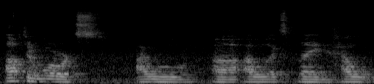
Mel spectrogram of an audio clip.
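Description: A man's voice: mid-range voice, little pitch movement, slow, a little hiss or hum. Polish-accented man, echoey and distant. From Poland. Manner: hesitant, many fillers and repeated words. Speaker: conference speaker. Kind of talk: presentation talk. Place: small meeting room with green walls and a screen. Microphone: far camera, no mic seen. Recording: echoey room from far off.

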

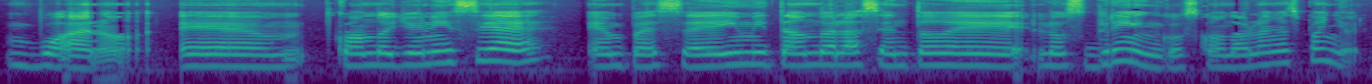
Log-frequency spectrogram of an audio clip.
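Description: A young woman from the Dominican Republic, a guest giving short, soft-spoken answers in a radio studio interview on a studio mic. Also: fairly high pitch, fairly even intonation, unhurried. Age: young adult. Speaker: guest TikTok creator. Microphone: studio mic with headphones.

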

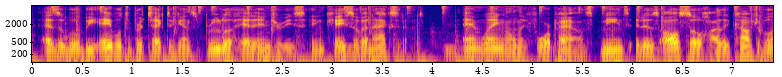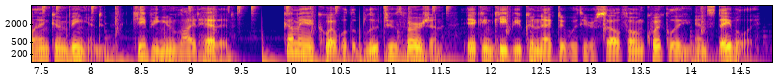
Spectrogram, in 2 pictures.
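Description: A man delivers scripted narration for a product roundup. His voice sits at a medium pitch, and the read is measured and promotional. Music plays behind him. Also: a little mellow. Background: background music.

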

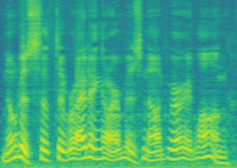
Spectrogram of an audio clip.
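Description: An older man with a folksy, deliberate manner, explaining boat design in a wood-panelled cabin, filmed from a fixed camera across a table. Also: high voice, vocal fry, dark tone, slightly rough. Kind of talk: explanatory video lesson.

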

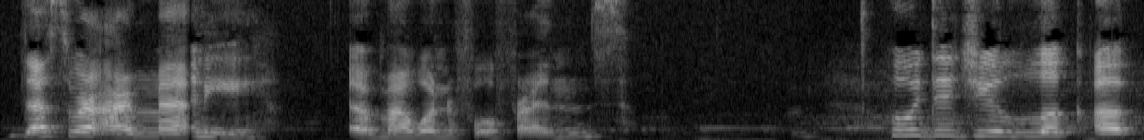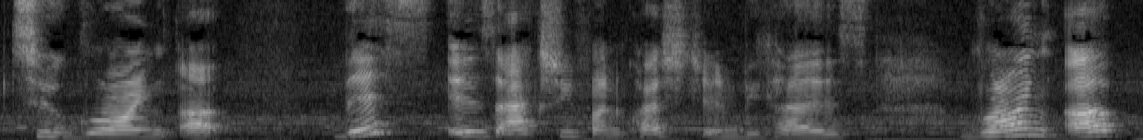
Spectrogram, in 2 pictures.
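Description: A woman's voice: on the high side, bright, forceful tone, a little hiss or hum, poor audio. A young woman of about twenty, chatting casually and expressively to camera as a vlogger at home. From Guyana and the United States, raised partly in Maryland. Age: late teens to about twenty. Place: indoor room at home with curtains.

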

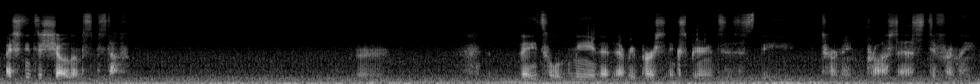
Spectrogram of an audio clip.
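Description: A man playing a panicked, exhausted newly turned vampire in an ASMR audio roleplay, stammering and often dropping into a breathy whisper. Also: mid-range voice, wildly swooping pitch, background noise, full character voice. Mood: frustrated, uneasy. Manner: halting, stammering, breathy sighs and frequent swearing.

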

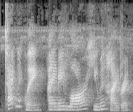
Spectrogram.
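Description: A woman's voice: mid-range voice, animated, normal speed, a bit bright, slight background noise, close to an everyday voice. Woman playing a formal, literal alien hybrid, echoey. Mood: detached, literal. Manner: formal, precise, literal, detached. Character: literal-minded young female alien-human hybrid, curious and emotionless. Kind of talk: audio drama acting.

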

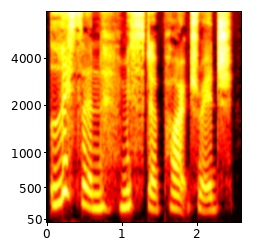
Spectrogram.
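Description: A woman voicing a brisk, dismissive male police sergeant in a storybook reading. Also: medium pitch, lively intonation, no echo, clean studio sound.

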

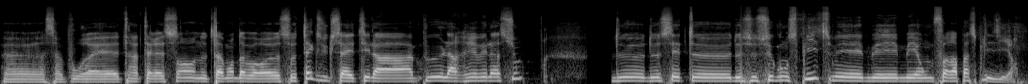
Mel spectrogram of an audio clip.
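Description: Casting note: male co-caster, slightly higher voice, smooth and clear, dry close sound. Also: steady tone, darkish tone, no echo. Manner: joking, hesitant, halting. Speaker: esports caster. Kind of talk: esports commentary.

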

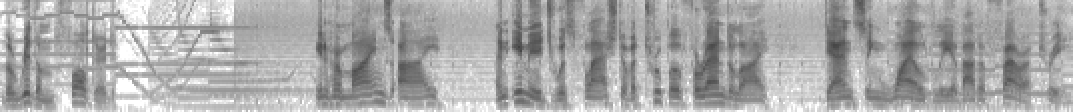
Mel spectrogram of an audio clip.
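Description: Slow, solemn male narrator over music. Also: mid-range voice, expressive, fairly bright tone. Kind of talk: dramatized storybook narration. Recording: music behind.

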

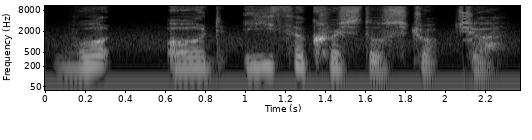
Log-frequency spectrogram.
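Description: An eager young tech enthusiast in a video game. He sounds polite and curious, in a slightly high voice. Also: lively intonation, unhurried, fairly bright tone, slightly rough, full character voice. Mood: curious, keen. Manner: polite, keen. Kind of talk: video game cutscene acting.

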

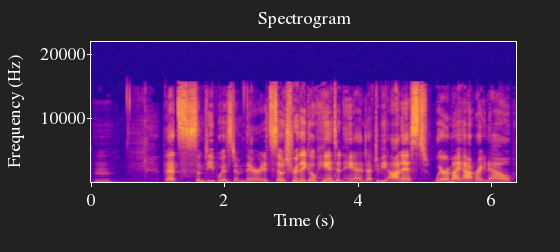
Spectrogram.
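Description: A woman, interviewing conversationally as a podcast host into a close desktop microphone, with an animated manner. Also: medium pitch, normal speed. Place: living room indoors. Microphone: desktop microphone close in front.

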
